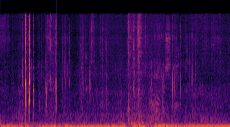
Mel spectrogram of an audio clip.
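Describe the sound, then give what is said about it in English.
A car interior in town with a steady low engine rumble, broken by a series of sharp mechanical clicks and a creaking ratchet-like sound, as if a handbrake is pulled and the car is stopped. “Helps if I stop the car.”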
